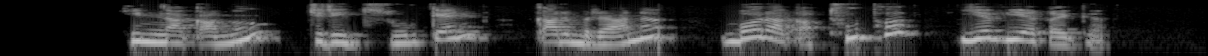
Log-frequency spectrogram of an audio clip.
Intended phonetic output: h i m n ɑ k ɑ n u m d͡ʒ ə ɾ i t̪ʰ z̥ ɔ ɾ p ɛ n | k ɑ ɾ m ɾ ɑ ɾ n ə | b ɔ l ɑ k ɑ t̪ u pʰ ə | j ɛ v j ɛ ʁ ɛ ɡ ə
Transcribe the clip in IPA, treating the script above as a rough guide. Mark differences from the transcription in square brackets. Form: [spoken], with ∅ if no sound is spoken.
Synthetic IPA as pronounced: h i m n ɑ k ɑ n u m d͡ʒ ə ɾ i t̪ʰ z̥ [u] ɾ [k] ɛ n | k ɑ ɾ m ɾ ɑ [∅] n ə | b ɔ [ɾ] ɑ k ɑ [t̪ʰ] u pʰ ə | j ɛ v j ɛ ʁ ɛ ɡ ə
